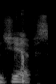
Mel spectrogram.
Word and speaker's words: GIF: Nobody he keeps mocking me in GIFs, alright? Actually, that's a good question. Mara, how do you pronounce it?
